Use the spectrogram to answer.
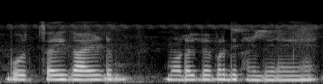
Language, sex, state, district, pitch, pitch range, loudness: Hindi, female, Uttar Pradesh, Shamli, 220 Hz, 215-225 Hz, -17 LUFS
